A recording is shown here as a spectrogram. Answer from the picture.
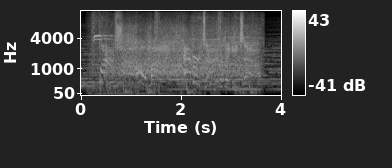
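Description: Live basketball game audio cut in over background music: arena crowd noise with squeaks and several sharp hits, stopping abruptly near the end.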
